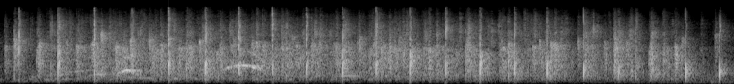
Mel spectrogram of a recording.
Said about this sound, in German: Und dann bedanken wir uns recht herzlich bei dem Publikum, was nochmal für sich selbst klatscht, weil, hallo?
